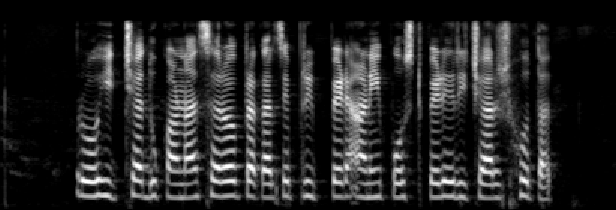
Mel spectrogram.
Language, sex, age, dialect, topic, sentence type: Marathi, female, 18-24, Standard Marathi, banking, statement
